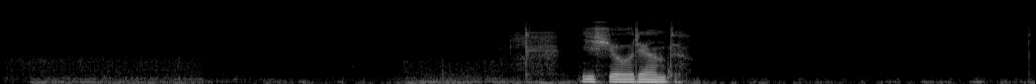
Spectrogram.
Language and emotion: Russian, neutral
